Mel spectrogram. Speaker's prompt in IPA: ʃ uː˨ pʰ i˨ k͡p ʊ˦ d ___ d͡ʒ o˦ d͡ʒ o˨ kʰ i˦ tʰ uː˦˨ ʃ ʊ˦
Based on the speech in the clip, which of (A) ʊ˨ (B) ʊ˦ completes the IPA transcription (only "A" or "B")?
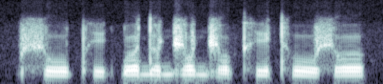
B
